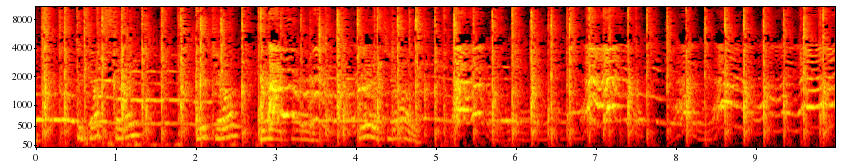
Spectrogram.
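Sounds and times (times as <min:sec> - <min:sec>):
people clapping hands quickly: 0:00.0 - 0:09.9.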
